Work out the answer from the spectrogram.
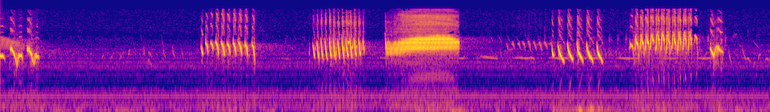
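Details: Greenfinch song-lesson recording with alternating rapid chirp trills and a long buzzy wheeze, phrases coming every second or so, ending in a loud trill and a short chirp.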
